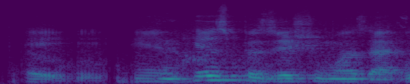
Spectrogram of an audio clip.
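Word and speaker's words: Ewy: That other investigator was, it's spelled E-W-Y, but it's pronounced A-E.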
